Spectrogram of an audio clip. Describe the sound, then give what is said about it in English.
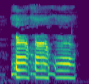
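Geese honk in flight: three drawn-out, nasal calls in quick succession, each with a reedy, buzzing tone and a slight dip in pitch, loud and clear with no talking. “They're honking in the air.”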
